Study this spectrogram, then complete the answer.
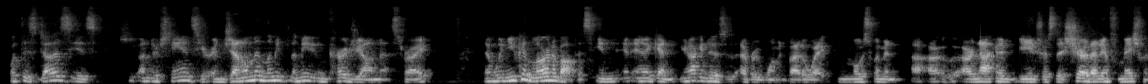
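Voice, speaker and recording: This man's fairly high voice races along at a very fast pace, with lively intonation and big swings in loudness. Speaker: podcast host. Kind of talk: casual interview conversation. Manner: animated.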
